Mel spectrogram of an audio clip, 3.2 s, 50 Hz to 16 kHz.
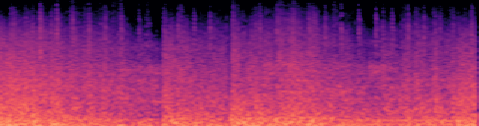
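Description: Dense battlefield gunfire rattles without pause in a Company of Heroes 2 match, a loud, continuous mix of rapid rifle and machine-gun shots with heavier booms from anti-tank guns and tanks.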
